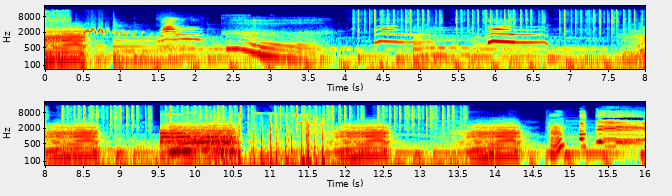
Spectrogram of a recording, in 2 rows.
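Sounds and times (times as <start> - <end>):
cow mooing: 0.0 - 0.6, 7.8 - 8.8, 9.6 - 10.6, 11.7 - 12.7, 13.4 - 14.4.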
